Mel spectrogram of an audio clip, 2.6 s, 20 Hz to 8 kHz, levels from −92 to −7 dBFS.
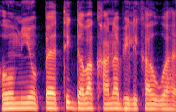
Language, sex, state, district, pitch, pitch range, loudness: Hindi, male, Jharkhand, Palamu, 130 Hz, 125-135 Hz, -17 LUFS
